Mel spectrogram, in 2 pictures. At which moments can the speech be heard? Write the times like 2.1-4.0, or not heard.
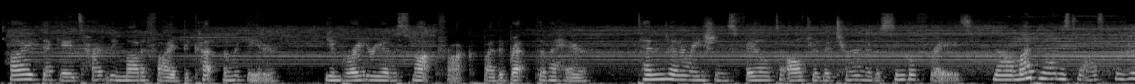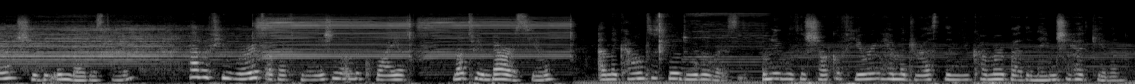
0.1-22.6.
